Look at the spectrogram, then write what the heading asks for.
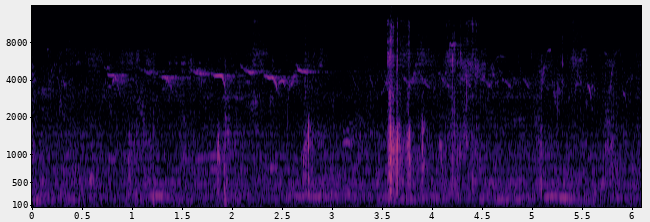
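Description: Faint outdoor quiet with a small bird giving a run of short, high, falling chirps in the first half, and a brief soft knock a little past the middle.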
